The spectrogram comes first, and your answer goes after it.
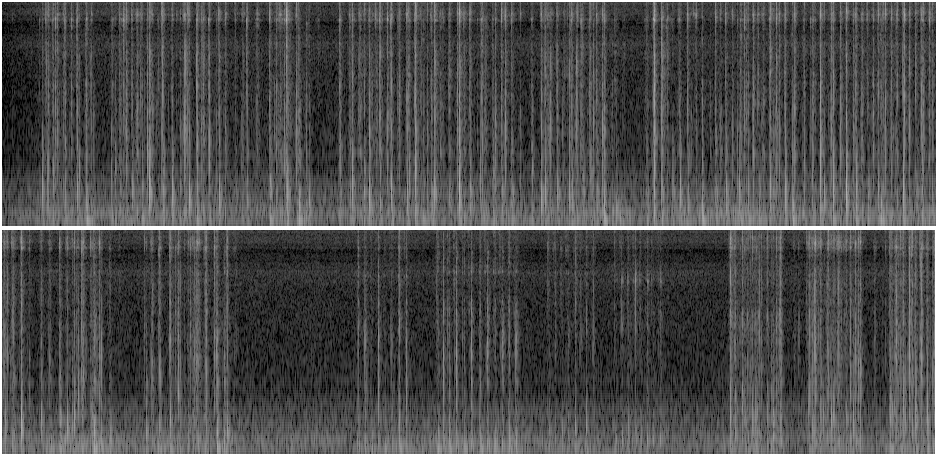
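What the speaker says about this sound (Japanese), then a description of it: "かなり静かでかつ EC スイッチらしいスコスコとした打鍵音になっていると思います" Keys clatter softly in a long, steady run of quick typing on a quiet keyboard with EC switches, with a few brief pauses between bursts.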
